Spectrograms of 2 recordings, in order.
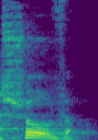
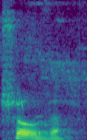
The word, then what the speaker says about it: chauve: Un chauve. ¿Cómo? Chauve. ¿Cómo se pronuncia?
